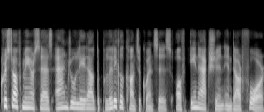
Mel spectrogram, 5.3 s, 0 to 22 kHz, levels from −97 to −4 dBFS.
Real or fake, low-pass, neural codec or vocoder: fake; 7.2 kHz; codec, 24 kHz, 1.2 kbps, DualCodec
